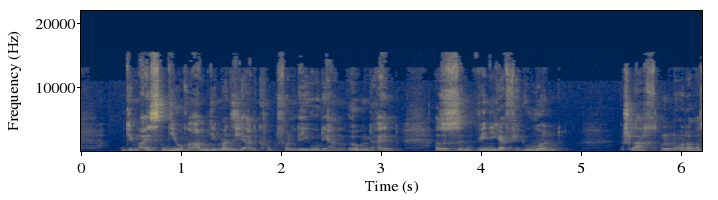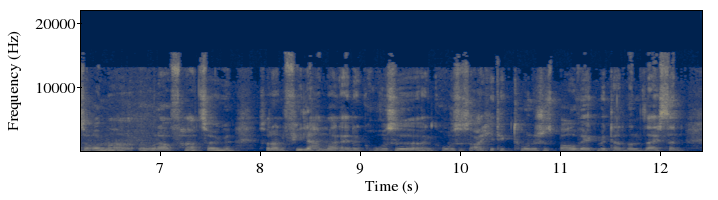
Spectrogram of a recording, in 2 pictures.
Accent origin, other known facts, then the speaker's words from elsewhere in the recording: East Germany, Germany; Star Wars kannte ich ja auch noch nicht wirklich als Ossi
